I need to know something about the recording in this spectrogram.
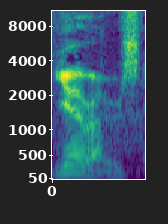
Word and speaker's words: Euros: But it said euro, but I decided to put an S on the end of it, so it's now pronounced. So it'll be pronounced as euros.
